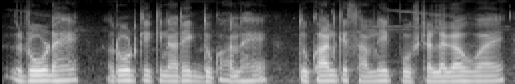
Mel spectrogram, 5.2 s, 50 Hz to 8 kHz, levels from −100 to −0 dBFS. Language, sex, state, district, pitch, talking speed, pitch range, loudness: Hindi, male, Uttar Pradesh, Lalitpur, 135 Hz, 185 wpm, 130-140 Hz, -20 LUFS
